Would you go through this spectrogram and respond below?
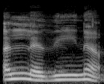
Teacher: دال زیر یادی یا مدہ کو آپ نے 2 الف کے برابر کھینچ کے لمبا کر کے پڑھنا ہے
